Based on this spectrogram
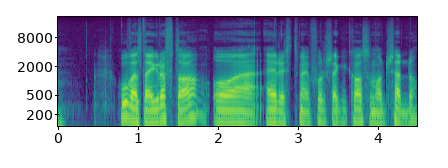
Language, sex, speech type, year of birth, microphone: Norwegian, male, spontaneous, 1989, Sennheiser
